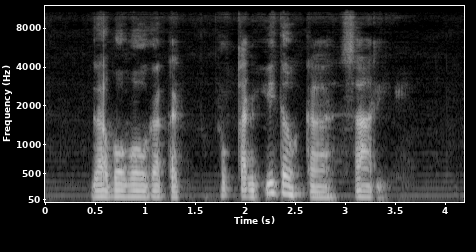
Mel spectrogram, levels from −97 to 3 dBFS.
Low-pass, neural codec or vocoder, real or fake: 10.8 kHz; codec, 44.1 kHz, 2.6 kbps, SNAC; fake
